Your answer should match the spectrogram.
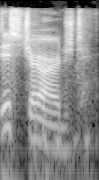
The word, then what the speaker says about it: discharged: nice job okay let's go to the word discharged uh right here discharged dis charge good instead of discharge using an e sound D it is D short I discharged discharged all right excellent okay let's go to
